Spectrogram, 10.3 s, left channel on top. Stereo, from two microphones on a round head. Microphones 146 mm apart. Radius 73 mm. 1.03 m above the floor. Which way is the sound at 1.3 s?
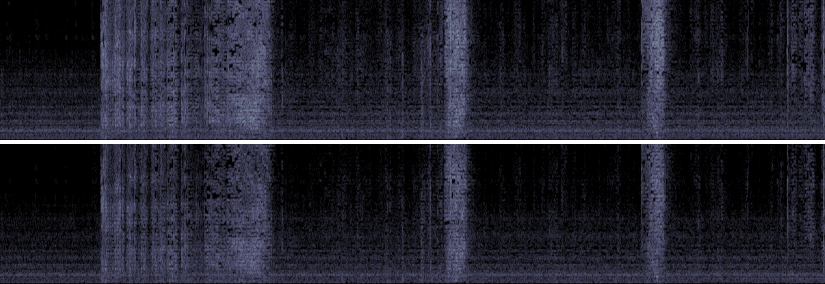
30° left (ahead or behind).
